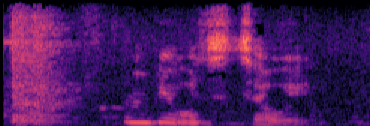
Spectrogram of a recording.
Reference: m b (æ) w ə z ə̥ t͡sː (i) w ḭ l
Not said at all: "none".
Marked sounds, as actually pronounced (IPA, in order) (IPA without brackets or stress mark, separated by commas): i, æ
